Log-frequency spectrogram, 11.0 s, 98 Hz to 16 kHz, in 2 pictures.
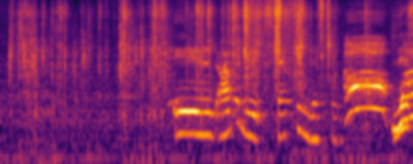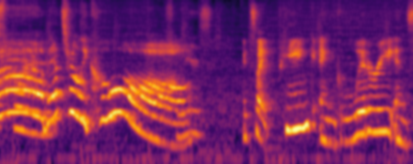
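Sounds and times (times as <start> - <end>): toy wrapper crinkling: 0.0 - 5.0.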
